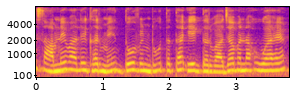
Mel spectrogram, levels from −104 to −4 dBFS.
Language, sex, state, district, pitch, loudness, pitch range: Hindi, female, Uttar Pradesh, Lalitpur, 250 Hz, -12 LUFS, 235-260 Hz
